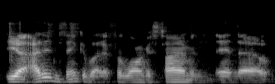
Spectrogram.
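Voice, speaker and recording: A man's voice: lowish voice, fast talker, highs cut off. A middle-aged man from the Southern United States chatting casually as an interview guest, with a dry, joking manner. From Southern United States, born in Tennessee. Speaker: podcast guest, barbecue business owner.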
